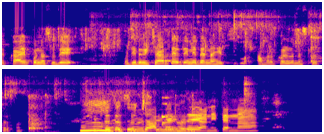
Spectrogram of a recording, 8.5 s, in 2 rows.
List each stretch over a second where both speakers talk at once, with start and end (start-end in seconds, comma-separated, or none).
5.3-6.8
